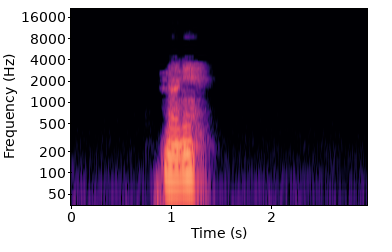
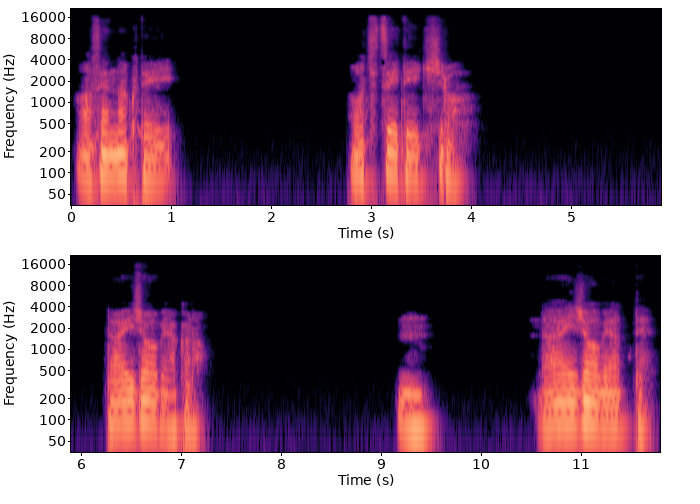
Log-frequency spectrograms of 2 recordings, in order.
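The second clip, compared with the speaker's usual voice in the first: soothing. Acted. Soothing a panicking partner. (優しくなだめるように)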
